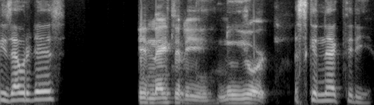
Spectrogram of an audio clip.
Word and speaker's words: Schenectady: Schenectady, New York.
